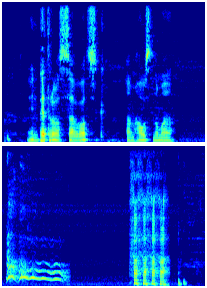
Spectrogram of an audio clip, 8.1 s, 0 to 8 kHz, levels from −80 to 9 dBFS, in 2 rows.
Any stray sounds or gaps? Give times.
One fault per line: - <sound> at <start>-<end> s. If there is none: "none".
- bark at 4.1-5.5 s
- laugh at 6.6-7.4 s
